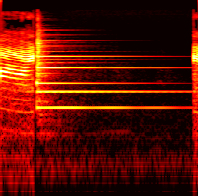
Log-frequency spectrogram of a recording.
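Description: A woman's brief high-pitched vocal exclamation, cut off about half a second in by a single struck bell-like chime, an added sound effect, whose few steady tones ring on and slowly fade away.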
